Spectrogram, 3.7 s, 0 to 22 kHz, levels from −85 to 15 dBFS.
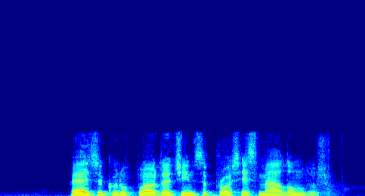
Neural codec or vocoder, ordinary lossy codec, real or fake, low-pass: codec, 16 kHz, 0.5 kbps, X-Codec, HuBERT features, trained on LibriSpeech; AAC, 48 kbps; fake; 7.2 kHz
